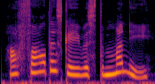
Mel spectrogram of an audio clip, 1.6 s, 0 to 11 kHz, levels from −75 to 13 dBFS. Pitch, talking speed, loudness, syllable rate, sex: 295 Hz, 230 wpm, -15 LUFS, 6.3 syllables/s, female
